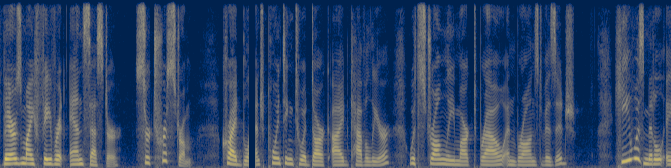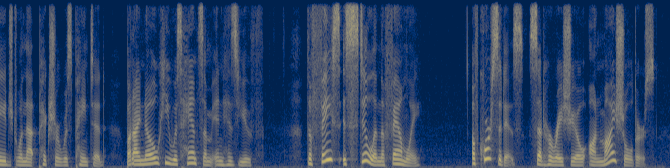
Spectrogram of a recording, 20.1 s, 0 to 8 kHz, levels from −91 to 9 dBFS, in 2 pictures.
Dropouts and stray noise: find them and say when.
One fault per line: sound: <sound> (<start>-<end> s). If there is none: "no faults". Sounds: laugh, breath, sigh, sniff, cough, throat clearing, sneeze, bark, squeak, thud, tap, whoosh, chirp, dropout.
sound: dropout (3.7-3.8 s)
